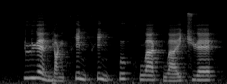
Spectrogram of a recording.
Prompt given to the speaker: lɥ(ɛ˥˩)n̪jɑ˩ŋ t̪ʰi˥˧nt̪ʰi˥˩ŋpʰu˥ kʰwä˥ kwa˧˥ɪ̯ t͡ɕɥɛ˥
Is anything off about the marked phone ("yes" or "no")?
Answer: no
